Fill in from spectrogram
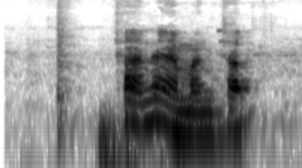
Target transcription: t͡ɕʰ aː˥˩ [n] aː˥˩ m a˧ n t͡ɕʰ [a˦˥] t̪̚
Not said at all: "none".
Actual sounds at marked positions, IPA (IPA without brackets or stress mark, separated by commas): n, a˦˥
